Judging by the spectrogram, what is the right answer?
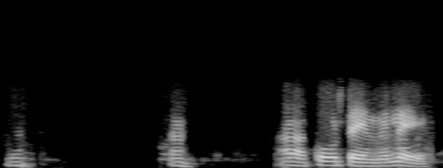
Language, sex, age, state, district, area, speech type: Malayalam, female, 30-45, Kerala, Kollam, rural, conversation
